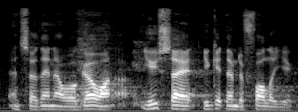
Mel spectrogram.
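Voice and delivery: usual speaking voice

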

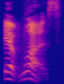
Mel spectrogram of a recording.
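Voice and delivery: loud, emphatic bossy sister; Eugenia Lincoln. Acted. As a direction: confirm it forcefully.

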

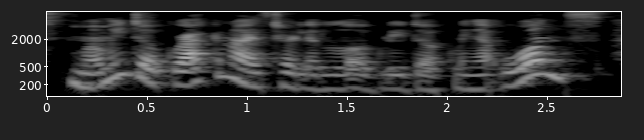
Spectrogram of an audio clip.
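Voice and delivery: put-on lively read-aloud to children; storybook narration. A narrator's reading. Narrator telling children the tale, bright and lively. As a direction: read it like bedtime story time.

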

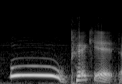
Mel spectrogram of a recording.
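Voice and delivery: sudden high whoop of joy; excited whoop. Real, not acted. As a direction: let out a wild cheer. Touchdown celebration whoop.

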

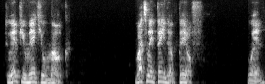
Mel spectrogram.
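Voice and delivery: ordinary talk, nothing marked

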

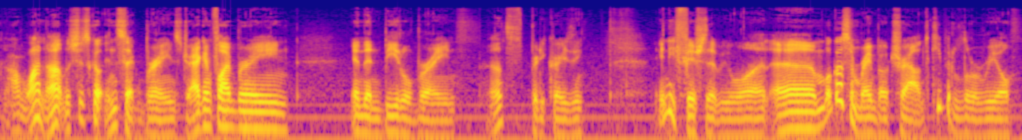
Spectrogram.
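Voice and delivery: ordinary talk

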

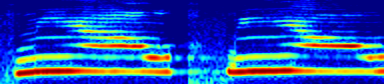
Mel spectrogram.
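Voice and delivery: high, long imitated meows; cat's cry. Cat with her voice back, high meowing. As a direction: meow high and hold it. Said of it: "cried the cat".

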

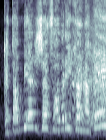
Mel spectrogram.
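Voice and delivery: very high, loud mock screech; imitated heckler's shout. Imitating the Elche chica heckling the comedian, high-pitched yell. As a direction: screech it like an indignant local heckler. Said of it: "Y me grita".

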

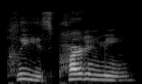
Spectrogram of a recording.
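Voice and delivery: usual speaking voice

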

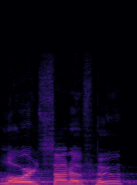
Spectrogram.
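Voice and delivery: crying out. Retold or imitated. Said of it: "She cries out".

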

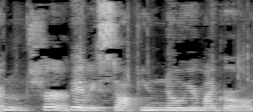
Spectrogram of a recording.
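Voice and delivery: ordinary talk

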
